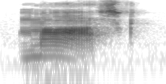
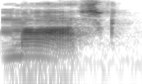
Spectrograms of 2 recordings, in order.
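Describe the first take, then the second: The two takes are said the same way.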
